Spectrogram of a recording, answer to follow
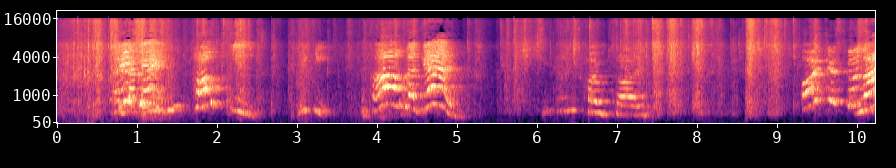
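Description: Children's high-pitched voices exclaiming in short bursts, over the crinkling and crackling of foil blind-bag packets being torn open and handled.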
